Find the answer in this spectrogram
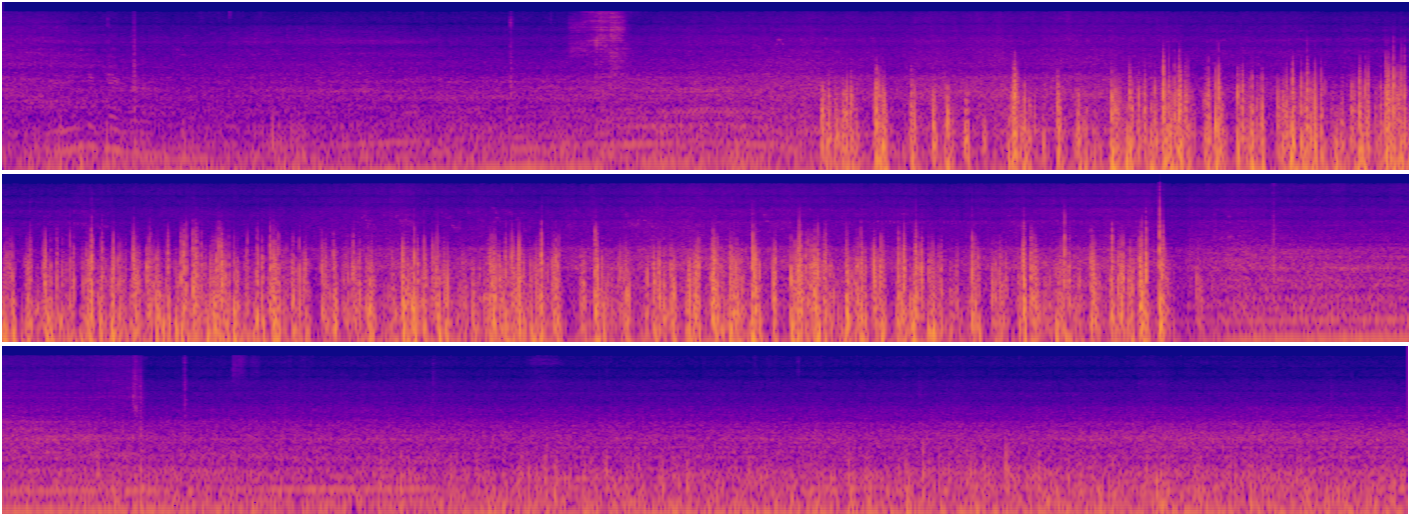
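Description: Low, steady rumble of a car driving, heard from inside. From about six seconds in, wind buffets the microphone hard for some thirteen seconds with a loud, gusty battering, then cuts off, leaving the road rumble.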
